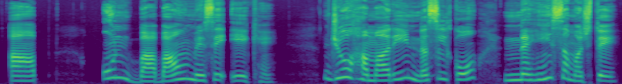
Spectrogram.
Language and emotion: Urdu, disgusted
